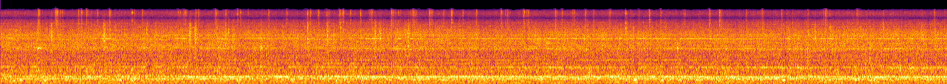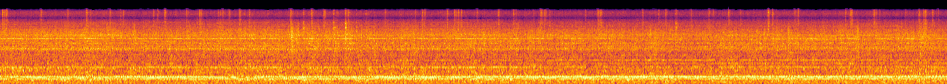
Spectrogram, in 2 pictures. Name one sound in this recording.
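Snow rushes and sprays from a snowblower chute.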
